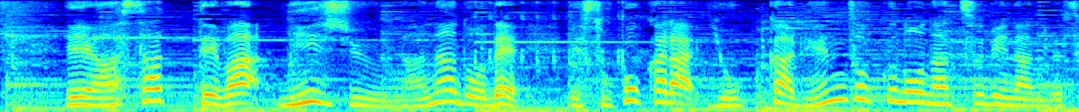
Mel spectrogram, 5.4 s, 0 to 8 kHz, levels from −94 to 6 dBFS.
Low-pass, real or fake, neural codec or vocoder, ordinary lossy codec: none; real; none; none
